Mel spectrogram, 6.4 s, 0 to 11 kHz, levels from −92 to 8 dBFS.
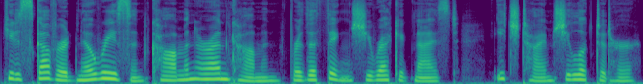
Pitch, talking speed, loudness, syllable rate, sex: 175 Hz, 175 wpm, -19 LUFS, 5.0 syllables/s, female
